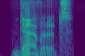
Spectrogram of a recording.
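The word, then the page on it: dévot: British English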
